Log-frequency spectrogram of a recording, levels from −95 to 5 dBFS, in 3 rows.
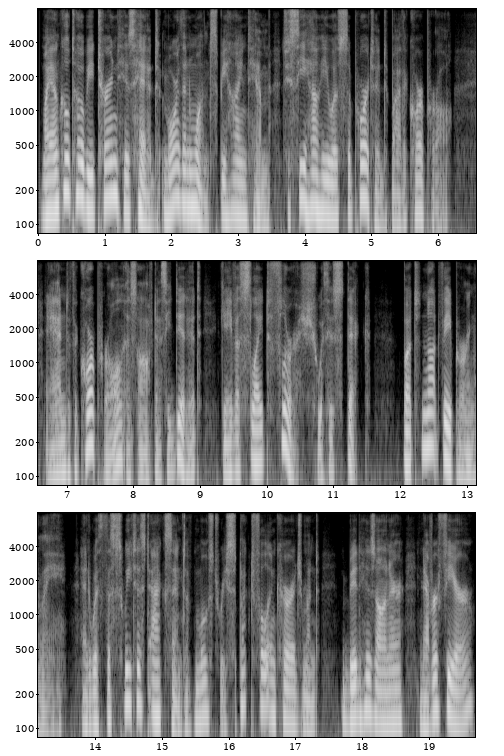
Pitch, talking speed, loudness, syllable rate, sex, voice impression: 115 Hz, 160 wpm, -19 LUFS, 4.4 syllables/s, male, very masculine, very middle-aged, very thick, tensed, very powerful, dark, slightly soft, muffled, fluent, slightly raspy, cool, very intellectual, refreshing, sincere, very calm, very mature, very friendly, very reassuring, unique, elegant, very wild, sweet, slightly lively, very kind, slightly modest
